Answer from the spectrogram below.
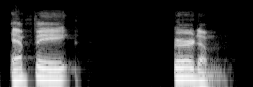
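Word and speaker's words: Efe Erdem: And you're pretty, I mean, if I found you and correct me, it's Effie Erdem.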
